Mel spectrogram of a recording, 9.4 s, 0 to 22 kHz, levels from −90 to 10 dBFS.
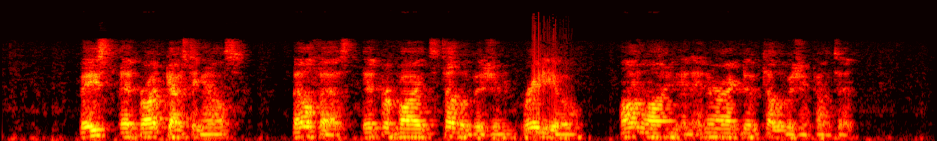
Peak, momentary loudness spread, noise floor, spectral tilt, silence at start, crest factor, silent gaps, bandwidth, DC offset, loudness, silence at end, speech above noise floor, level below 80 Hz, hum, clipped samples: -4 dBFS; 13 LU; -62 dBFS; -6.5 dB/octave; 0.8 s; 18 dB; none; 7.8 kHz; under 0.1%; -21 LUFS; 0.85 s; 42 dB; -50 dBFS; none; under 0.1%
